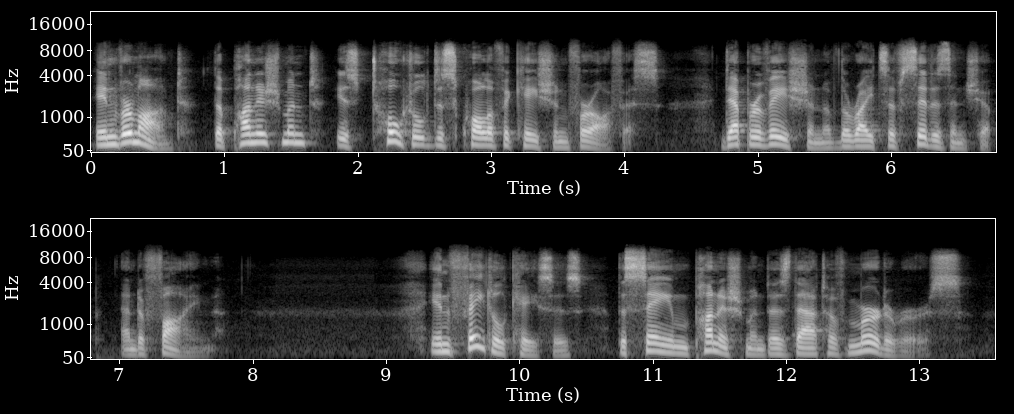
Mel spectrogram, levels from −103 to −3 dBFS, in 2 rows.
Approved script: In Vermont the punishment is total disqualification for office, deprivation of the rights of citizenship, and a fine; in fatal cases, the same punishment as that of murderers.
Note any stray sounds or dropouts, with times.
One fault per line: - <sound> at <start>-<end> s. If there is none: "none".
none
